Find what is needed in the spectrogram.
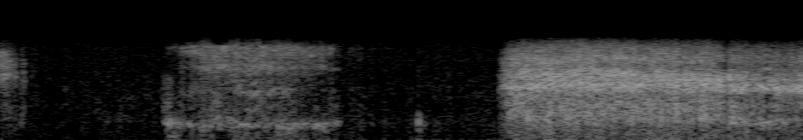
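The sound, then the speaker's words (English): Breathing exercise: a big breath drawn in through the nose, then let out through the mouth. A shorter, soft breath noise comes first, then a longer, louder rushing exhale, with no talk. “take a big breath in through your nose and out through your mouth. One more.”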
